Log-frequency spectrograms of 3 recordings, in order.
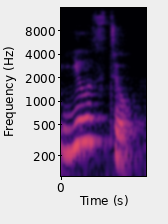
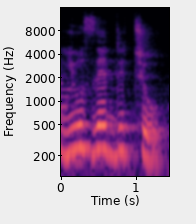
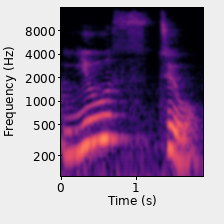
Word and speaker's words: used to: A gente não vai falar used to. A gente vai falar used to. Então é como se o D não existisse.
